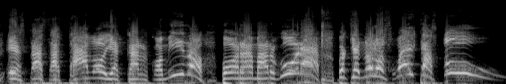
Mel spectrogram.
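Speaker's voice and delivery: high, loud rebuke; shouting preacher. Acted. Preacher scolding the bitter ones, high loud shout. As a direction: shout it at them, no mercy.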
